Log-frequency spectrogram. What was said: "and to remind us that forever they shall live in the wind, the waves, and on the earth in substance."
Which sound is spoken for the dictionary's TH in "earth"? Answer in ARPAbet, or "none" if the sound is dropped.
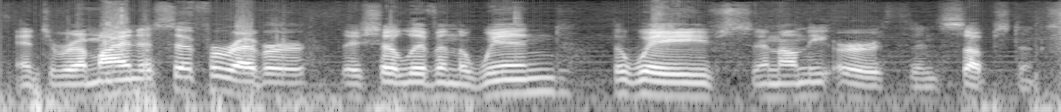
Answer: TH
